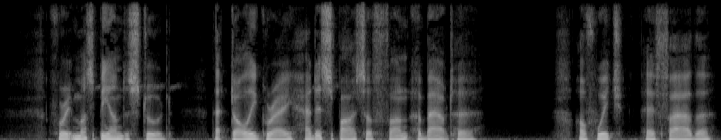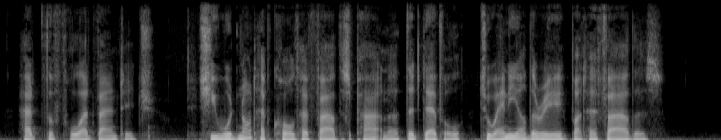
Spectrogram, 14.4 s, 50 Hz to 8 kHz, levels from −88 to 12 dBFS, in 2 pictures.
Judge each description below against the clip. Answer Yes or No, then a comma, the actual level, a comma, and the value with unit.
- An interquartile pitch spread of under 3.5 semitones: No, average, 3.8 semitones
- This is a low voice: Yes, low, 110 Hz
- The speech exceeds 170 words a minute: No, average, 165 wpm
